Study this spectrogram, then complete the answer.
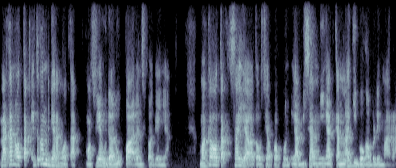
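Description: Against a quiet background, the speaker moves at a fairly quick pace with very wide pitch swings. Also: man. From Indonesia. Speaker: Jesuit priest lecturer; priest giving an online lecture. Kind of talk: lecture. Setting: video call. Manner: animated. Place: home room. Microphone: video call.

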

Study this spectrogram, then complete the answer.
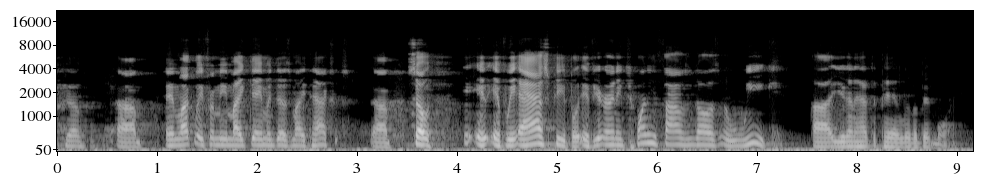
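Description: A man talks at a high pitch and a fairly quick pace with lively intonation. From Massachusetts. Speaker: state legislator; panelist. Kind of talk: panel forum discussion. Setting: stage with audience, microphone. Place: hall. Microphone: podium.

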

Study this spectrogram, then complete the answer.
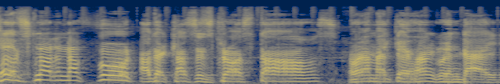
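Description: Putting on a character voice, a man speaks at a fairly high pitch with hardly any pauses. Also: moderate pace. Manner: broken, grunting simple speech.

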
